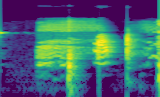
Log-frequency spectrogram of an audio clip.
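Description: A man laughing hard: a breathy, drawn-out burst of laughter starting about half a second in, with a shorter burst just after.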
